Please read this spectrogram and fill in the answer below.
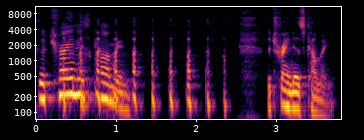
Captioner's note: laughing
